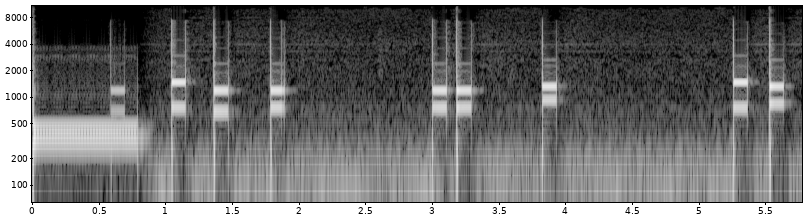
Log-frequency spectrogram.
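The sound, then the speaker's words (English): A loud telephone dial tone hums briefly, then a phone number is dialed: a string of about nine short two-pitched keypad beeps, punched in uneven clusters with pauses between them, over faint background noise. “So start dialing then.”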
